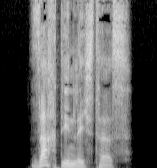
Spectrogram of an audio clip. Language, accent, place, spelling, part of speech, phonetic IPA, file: German, Germany, Berlin, sachdienlichstes, adjective, [ˈzaxˌdiːnlɪçstəs], De-sachdienlichstes.ogg
- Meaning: strong/mixed nominative/accusative neuter singular superlative degree of sachdienlich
